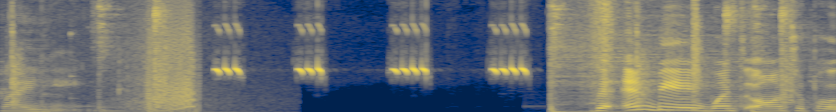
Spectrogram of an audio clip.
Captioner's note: birds chirping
